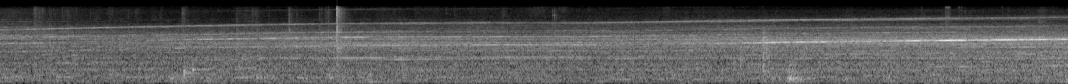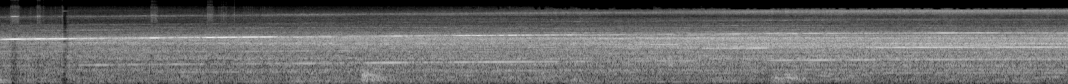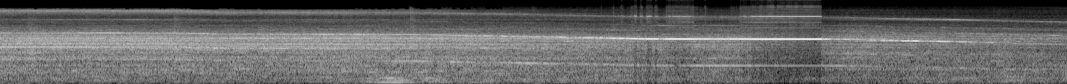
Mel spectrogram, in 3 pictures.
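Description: Model diesel locomotive's TCS WOWDiesel sound decoder playing a turbocharged EMD 645 prime mover: a turbocharger whine made of several tones rising together in pitch over about ten seconds, holding high, then falling away near the end. It gets briefly louder just before the end.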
